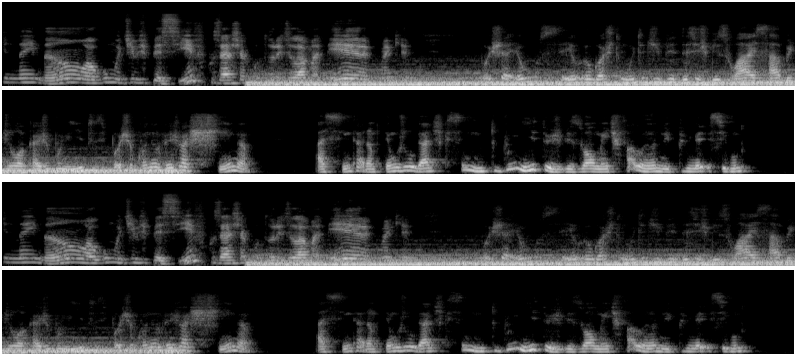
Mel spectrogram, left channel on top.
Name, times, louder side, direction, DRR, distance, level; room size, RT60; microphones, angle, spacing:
voice 1, 0.0-4.1, left 1 dB, 50° left, 3.0 m, -27 dB
sound 1, 2.4-9.8, left 2 dB, 20° left, 0.4 m, -17 dB
voice 2, 4.8-10.4 11.1-15.3, left 4 dB, 70° left, 0.5 m, -22 dB
5.1 x 2.3 x 4.1 m
head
